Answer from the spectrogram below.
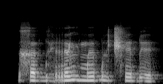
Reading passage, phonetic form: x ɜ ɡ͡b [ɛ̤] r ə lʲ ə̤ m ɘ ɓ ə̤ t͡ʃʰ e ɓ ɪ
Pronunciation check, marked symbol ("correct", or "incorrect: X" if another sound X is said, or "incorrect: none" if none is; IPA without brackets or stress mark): correct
